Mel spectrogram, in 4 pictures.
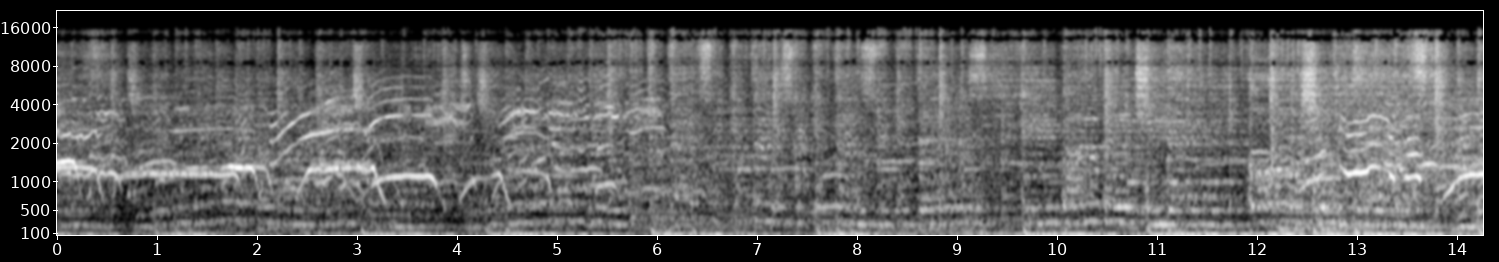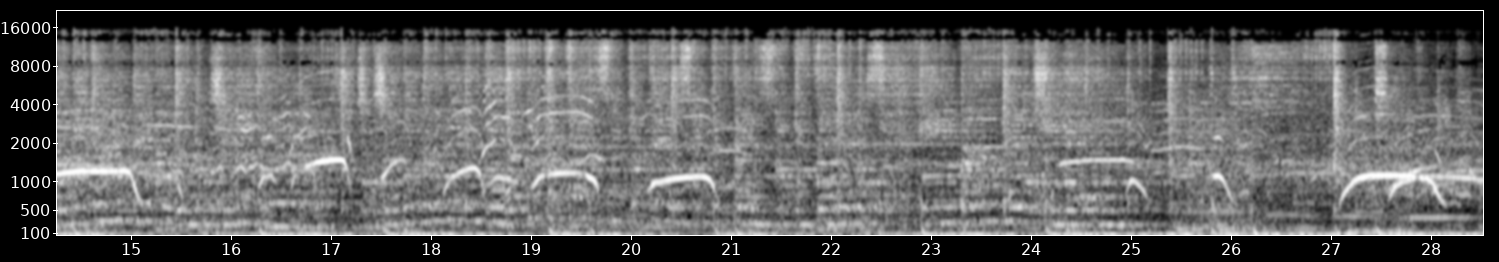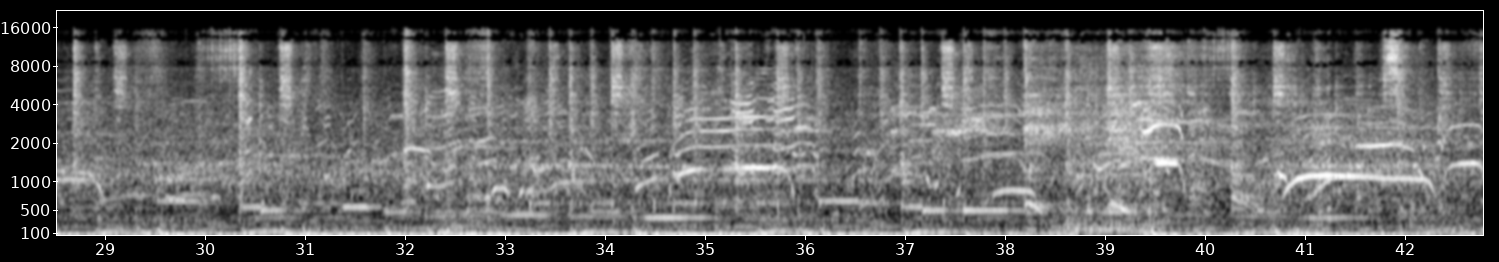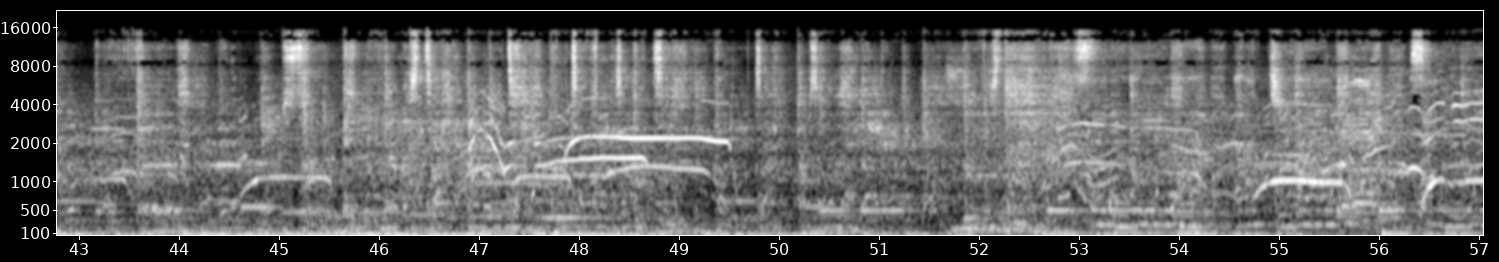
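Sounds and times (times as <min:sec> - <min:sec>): dance song with thumping bass: 0:00.0 - 0:57.0
fans screaming and cheering: 0:00.0 - 0:57.0.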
